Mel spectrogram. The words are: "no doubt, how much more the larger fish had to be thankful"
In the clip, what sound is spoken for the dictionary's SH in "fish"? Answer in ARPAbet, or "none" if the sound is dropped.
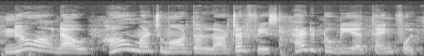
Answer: S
